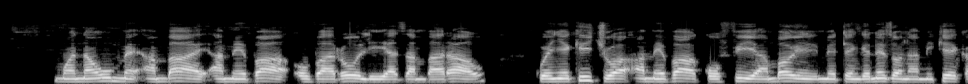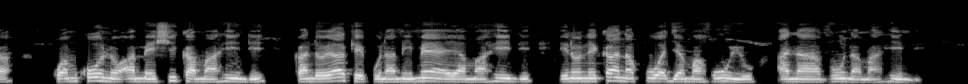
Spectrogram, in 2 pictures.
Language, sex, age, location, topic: Swahili, male, 18-24, Kisumu, agriculture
